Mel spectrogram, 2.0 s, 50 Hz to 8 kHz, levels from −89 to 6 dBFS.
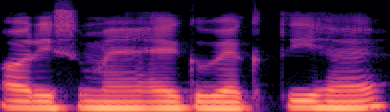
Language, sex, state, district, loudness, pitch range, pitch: Hindi, male, Jharkhand, Deoghar, -14 LUFS, 125-130 Hz, 125 Hz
